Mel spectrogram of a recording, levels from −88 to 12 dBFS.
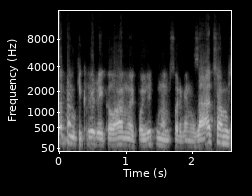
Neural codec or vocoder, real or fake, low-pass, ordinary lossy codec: codec, 44.1 kHz, 2.6 kbps, DAC; fake; 14.4 kHz; Opus, 24 kbps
